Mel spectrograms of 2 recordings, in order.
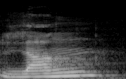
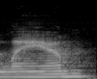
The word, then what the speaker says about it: Lam: So Om, and then Lang, which is spelled L-A-M. It's not lamb, it's Lang.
